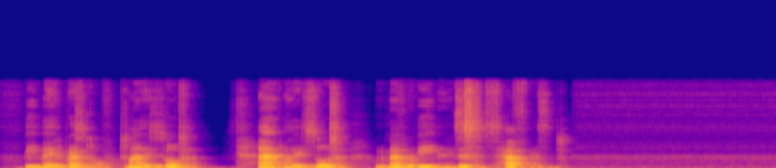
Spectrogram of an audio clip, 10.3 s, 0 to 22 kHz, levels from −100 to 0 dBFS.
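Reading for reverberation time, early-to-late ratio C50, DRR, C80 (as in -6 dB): 0.60 s, 0.5 dB, -5.0 dB, 5.0 dB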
